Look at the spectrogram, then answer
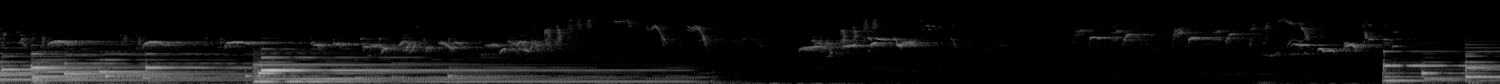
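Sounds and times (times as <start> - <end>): soft piano music: 0.0 - 7.3, 13.8 - 15.0
small birds chirping: 0.0 - 15.0.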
